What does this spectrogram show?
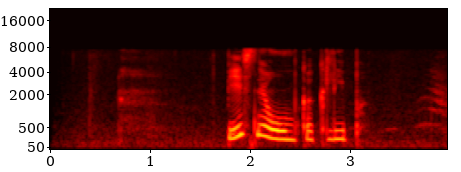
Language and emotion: Russian, neutral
